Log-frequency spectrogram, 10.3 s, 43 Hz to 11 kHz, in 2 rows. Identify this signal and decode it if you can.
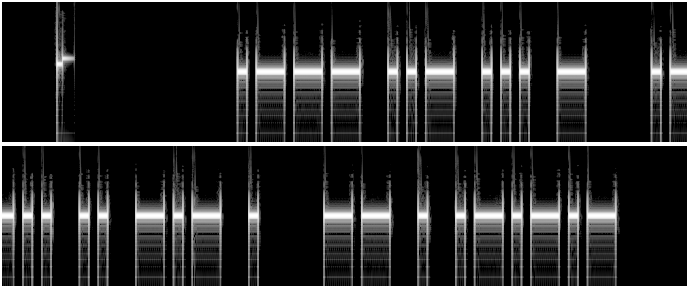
Morse code, heard as a keyed tone, about 17 wpm, 700 Hz. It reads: JUST LIKE ME.
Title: Sentences from Top 200 Words 17wpm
